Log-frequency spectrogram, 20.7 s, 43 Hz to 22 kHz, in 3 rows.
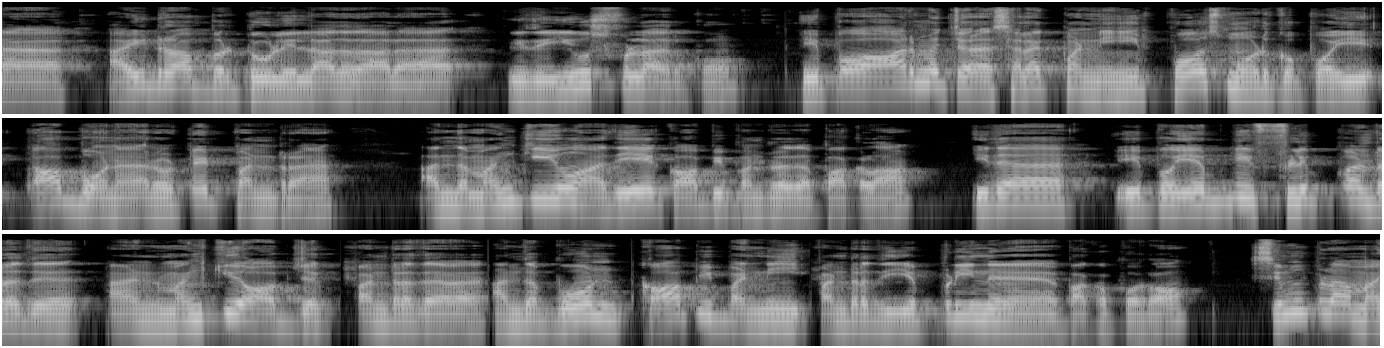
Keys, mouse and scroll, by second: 3.1 click, 7.9 click, 9.6 ctrl+Tab, 10.6 r, 13.1 r.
